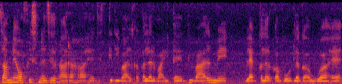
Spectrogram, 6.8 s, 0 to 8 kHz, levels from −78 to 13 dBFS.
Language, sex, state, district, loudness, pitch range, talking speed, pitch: Hindi, female, Chhattisgarh, Raipur, -19 LUFS, 170-190 Hz, 185 wpm, 180 Hz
